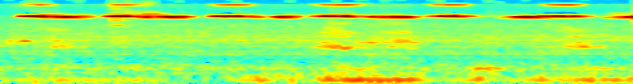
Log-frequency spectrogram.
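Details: Feeder crickets prepared with vitamin powder for a leopard gecko keep up a high, shrill chirping, pulses repeating nearly twice a second, with a faint room hum and light rustling underneath.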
